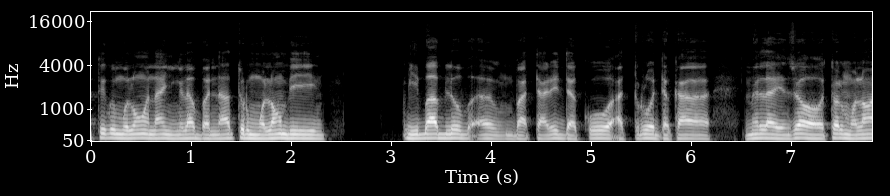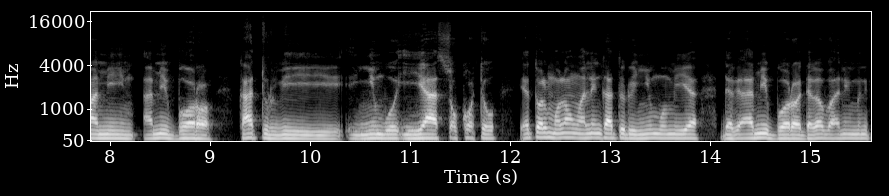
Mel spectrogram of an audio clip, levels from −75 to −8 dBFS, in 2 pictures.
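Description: Nothing in this speech recording stood out as a technical problem on listening.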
